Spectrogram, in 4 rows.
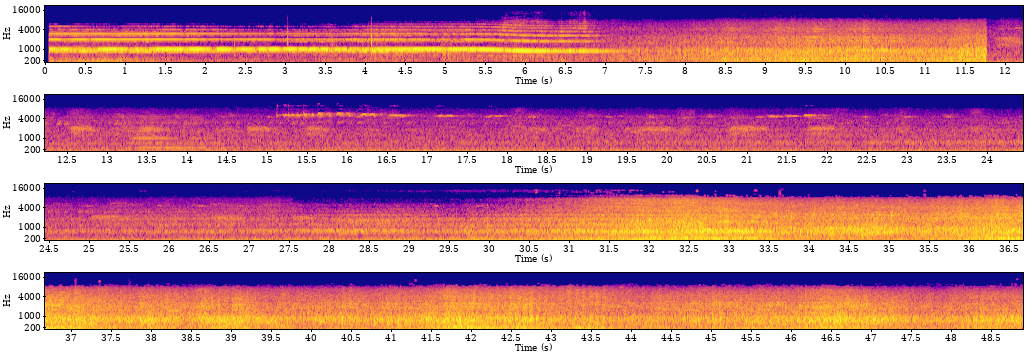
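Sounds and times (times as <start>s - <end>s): train rumbling: 0.1s - 48.9s
train wheels clacking over rail joints: 6.4s - 11.8s, 31.0s - 48.9s.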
